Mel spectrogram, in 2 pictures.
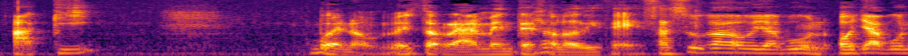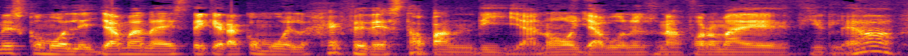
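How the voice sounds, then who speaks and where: A young man with a Spain Spanish accent giving casual, animated commentary, swearing offhandedly. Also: a little fast, creaky. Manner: animated, swears casually, mimics squeaky voices, laughs often. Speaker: YouTuber explaining Japanese.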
